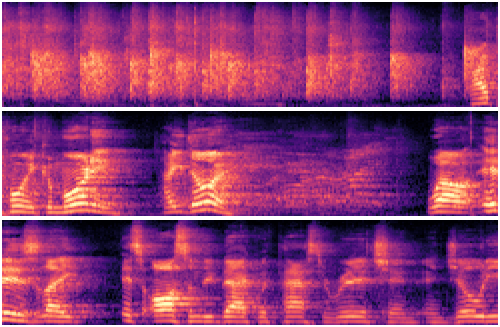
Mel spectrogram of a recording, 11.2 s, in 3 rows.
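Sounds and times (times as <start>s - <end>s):
church audience clapping to welcome a pastor: 0.0s - 3.8s
speech: 3.5s - 5.6s, 6.9s - 11.1s.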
